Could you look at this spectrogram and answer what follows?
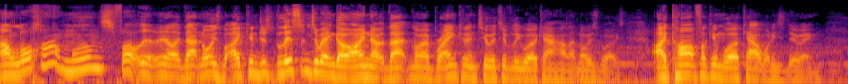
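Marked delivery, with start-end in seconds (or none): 0.0-1.4 very high, strange, unnatural cartoon voice. Explaining how they copy voices, the speaker demonstrates a Stitch voice. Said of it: "Like the voice actor did Stitch".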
